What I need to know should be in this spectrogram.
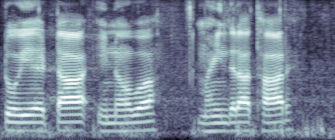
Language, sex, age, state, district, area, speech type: Urdu, male, 18-30, Bihar, Supaul, rural, spontaneous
